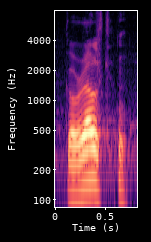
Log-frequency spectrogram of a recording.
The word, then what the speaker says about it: Gorelkin: And I am today fortunate to have with us Anton Gorelkin. Correct pronunciation? Yeah, Gorelkin.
